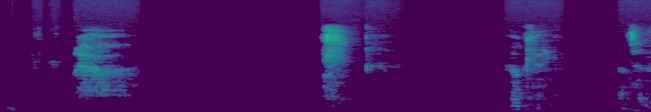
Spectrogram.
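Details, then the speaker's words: Sneezing fit in a person alone: three or four sharp, breathy sneezes a couple of seconds apart, each preceded by a brief intake of breath, part of a long run of repeated sneezes. "Here we go again. Oh. Oh no. It's not. It's another one coming. Knew there was one. How many are we gonna get?"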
